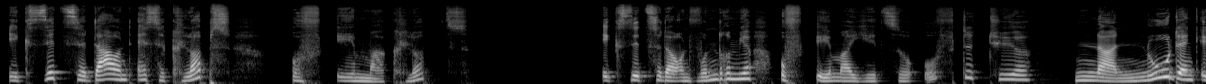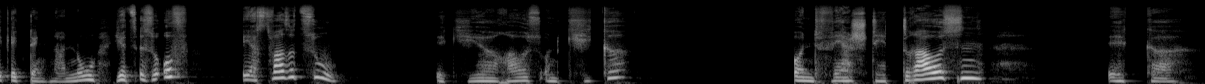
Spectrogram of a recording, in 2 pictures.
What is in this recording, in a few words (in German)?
dialekt trickstimme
